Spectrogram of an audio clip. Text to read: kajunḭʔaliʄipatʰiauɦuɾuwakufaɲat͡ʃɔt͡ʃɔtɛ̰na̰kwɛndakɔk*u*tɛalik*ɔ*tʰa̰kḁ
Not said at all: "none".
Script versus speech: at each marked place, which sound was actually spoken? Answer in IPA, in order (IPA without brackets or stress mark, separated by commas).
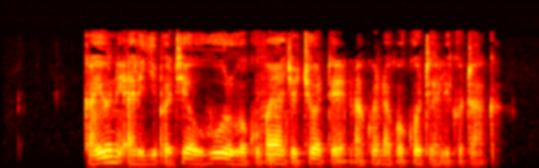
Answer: ɔ, ɔ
